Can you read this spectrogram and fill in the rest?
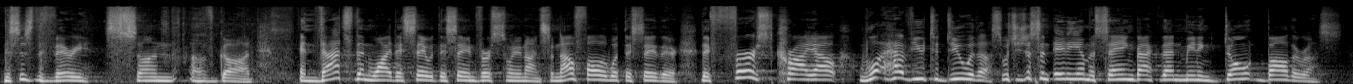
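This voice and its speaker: Male pastor with a high voice, earnest emphatic sermon delivery, long hall reverb. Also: moderate pace. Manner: earnest, emphatic preaching with rhetorical questions.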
